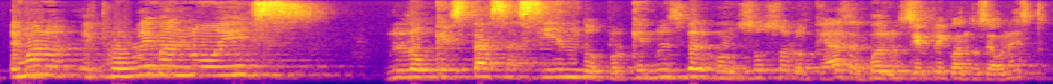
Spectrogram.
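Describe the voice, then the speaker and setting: A pastor preaching a sermon and telling stories, often putting questions to the congregation. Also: male voice, sits high, normal speed, darkish tone, dull audio. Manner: storytelling, asks the congregation questions. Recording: echoey hall, long reverb.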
